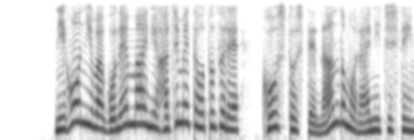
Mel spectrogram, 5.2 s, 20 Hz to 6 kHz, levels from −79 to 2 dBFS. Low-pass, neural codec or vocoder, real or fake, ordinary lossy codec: 5.4 kHz; none; real; Opus, 16 kbps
